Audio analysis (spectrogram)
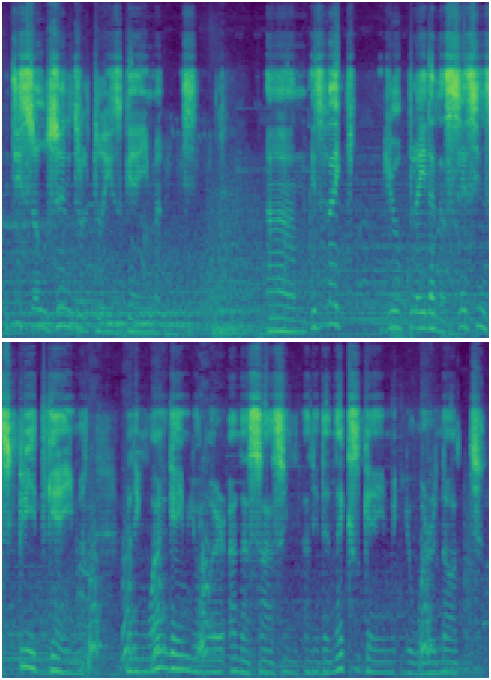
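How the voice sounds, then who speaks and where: Slow-talking male streamer, off-mic. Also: mid-range voice. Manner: musing, thinking aloud. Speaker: game streamer. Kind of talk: live playthrough commentary. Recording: distant-sounding mic, game music behind. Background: video game music.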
